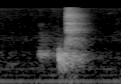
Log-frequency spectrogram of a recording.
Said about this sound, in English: Bless you.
